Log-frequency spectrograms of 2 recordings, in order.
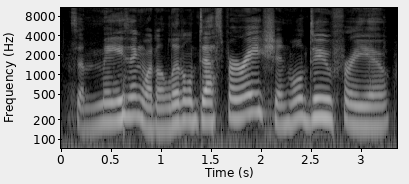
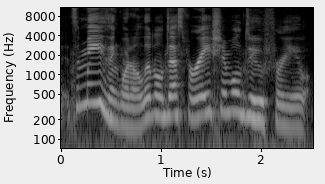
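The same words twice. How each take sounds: First: Said in the usual way. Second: Quick rushed clerk line; fast game dialogue read. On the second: Acted. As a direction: rattle it off.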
